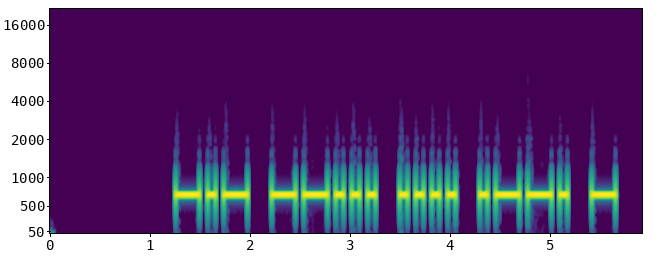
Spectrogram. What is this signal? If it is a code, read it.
Morse code, heard as a keyed tone, about 15 wpm, 700 Hz. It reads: K7HPT
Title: K1USN SST QSO Practice - 15wpm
